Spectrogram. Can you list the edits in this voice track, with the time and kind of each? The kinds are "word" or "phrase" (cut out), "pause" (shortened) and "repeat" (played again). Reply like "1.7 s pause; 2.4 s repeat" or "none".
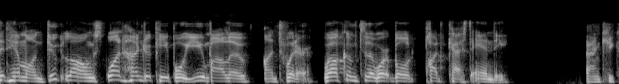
1.0 s word; 1.5 s phrase; 2.1 s word; 2.5 s pause; 3.2 s pause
